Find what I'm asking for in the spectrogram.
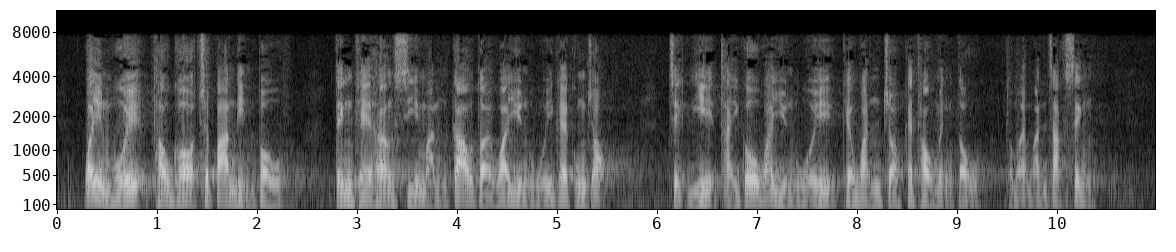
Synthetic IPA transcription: wɐ˨˥jyː˨˩nwuː˨˥jt̪ʰɐ˧wkɔː˧t͡ʃʰɵ˥t̚paː˨˥nliː˨˩npo˨w | t̪ɪ˨ŋkʰe˨˩jɦœː˧ŋsiː˨˧mɐ˨˩nkaː˥wt̪ɔː˨jwɐ˨˥jːyː˨˩nwuː˨˥jkɛː˧kʊ˥ŋt͡sɔː˧k̚ | t͡sɪ˨k̚jiː˨˧t̪ʰɐ˨˩jko˥wwɐ˨˥jɥyː˨˩nwuː˨˥jkɛː˧wɐ˨˩nt͡sɔː˧kːɛː˧t̪ʰɐ˧wmɪ˨˩ŋt̪o˨wt̪ʰʊ˨˩maː˨˩mɐ˨˩nt͡saː˧k̚sɪ˧ŋ

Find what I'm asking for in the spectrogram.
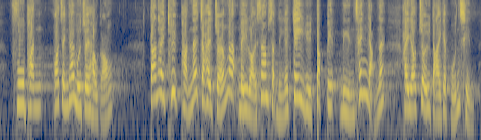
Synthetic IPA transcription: fuː˨˩pʰɐ˨˩nŋɔː˨˧t͡sɪ˨ŋkaː˥nwuː˨˧jt͡ʃɵ˧ɥɦɐ˨wkɔː˨˥ŋ | t̪aː˨nɦɐ˨jt̪ʰyː˧t̚pʰɐ˨˩nlɛː˥t͡sɐ˨whɐ˨jt͡ʃœː˨˥ŋːaː˥k̚me˨˧jlɔː˨˩jsaː˥msɐ˨p̚liː˨˩nkɛː˧ke˥jɥyː˨t̪ɐ˨k̚piː˨t̚liː˨˩nt͡sʰɪ˥ŋjɐ̰˨˩nlɛː˥ | hɐ˨jːɐ˨˧wt͡ʃɵ˧ɥt̪aː˨jkɛː˧puː˨˥nt͡sʰiː˨˩n

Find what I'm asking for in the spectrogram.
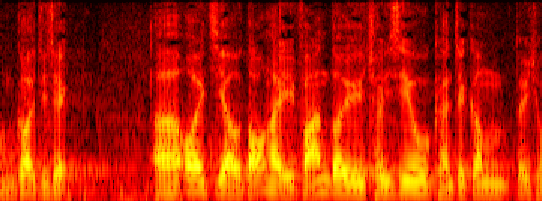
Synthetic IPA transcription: m̩˨˩kɔː˥˨t͡ɕy˨˥t͡sɪ˨k̚ | ʔɐː˨˧ʔɔː˧jɐ˨jt͡siː˧jɐ˨˩wt̪ɔː˨˥ŋhɐ˨jfaː˨˥nt̪ɵ˧ɥt͡ʃʰɵ˨˥ɥsiː˥wkʰœː˨˩ŋt͡sɪ˥kːɐ˥mt̪ɵ˧ɥt͡ʃʰʊ˥

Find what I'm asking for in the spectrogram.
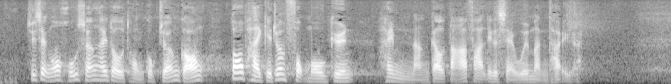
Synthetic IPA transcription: t͡ʃy˨˧˥t͡sɪ˨k̚ŋɔː˨˧ho˨˥wsœː˨˥ŋhɐ˨˥jt̪o˨wt̪ʰʊ˨˩ŋkʊ˨k̚t͡ʃœː˨˥ŋkɔː˨˥ŋt̪ɔː˥pʰaː˧jke˨˥jt͡ʃœː˥ŋfʊ˨k̚mo˨wkyː˧nhɐ˨jm̩˨˩nɐ̰˨˩ŋkɐ˧wt̪aː˨˥faː˧t̚li˥kɔː˧sɛ̰ː˨˥wuː˨˥jmɐ˨nt̪ʰɐ˨˩jɡɐ̰˧

